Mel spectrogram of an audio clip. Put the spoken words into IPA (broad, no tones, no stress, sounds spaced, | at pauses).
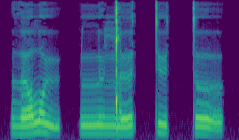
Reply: ð œ lˠ ʉ | lː ʉ ŋ͡ǃ ø tː y tː ɵ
